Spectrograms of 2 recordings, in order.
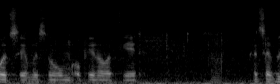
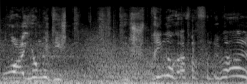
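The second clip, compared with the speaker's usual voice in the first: high, loud frantic yell; panicked shout; 13 semitones higher, 14 dB louder than usual. Real, not acted. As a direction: yell as enemies swarm. Enemies jumping from everywhere.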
